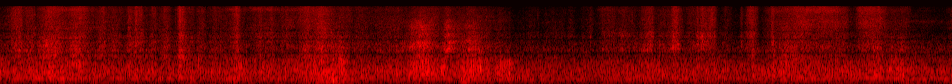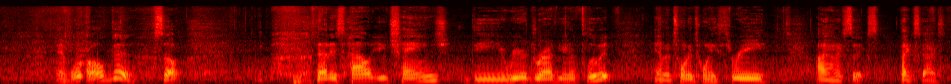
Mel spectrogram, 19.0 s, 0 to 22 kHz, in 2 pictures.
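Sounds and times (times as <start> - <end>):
paper towel rubbing on metal: 0.0 - 3.4.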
